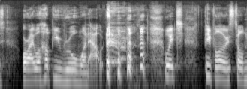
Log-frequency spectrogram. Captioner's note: laughing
